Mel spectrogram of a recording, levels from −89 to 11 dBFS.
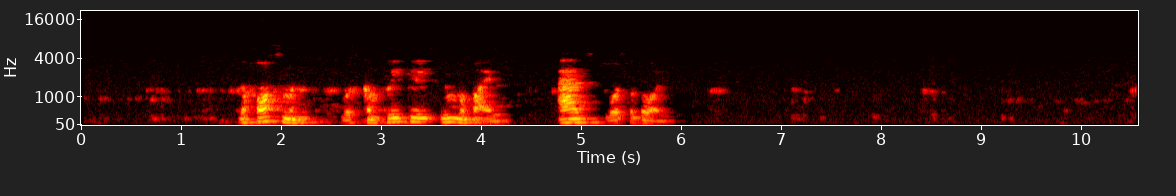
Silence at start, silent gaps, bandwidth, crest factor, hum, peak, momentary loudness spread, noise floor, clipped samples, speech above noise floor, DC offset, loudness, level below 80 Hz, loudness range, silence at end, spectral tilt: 1.55 s; none; 4.9 kHz; 24 dB; none; -6 dBFS; 17 LU; -73 dBFS; under 0.1%; 48 dB; under 0.1%; -26 LUFS; -68 dBFS; 12 LU; 4.7 s; -10.5 dB/octave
